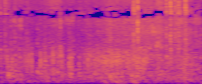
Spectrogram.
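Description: Snow crunching and scuffing, with rustling ski clothing and small knocks from skis and poles, as a fallen beginner skier struggles on the snow.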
